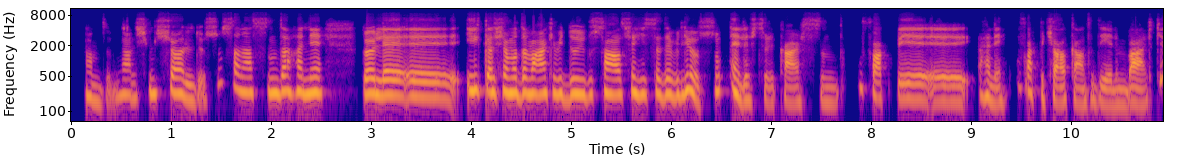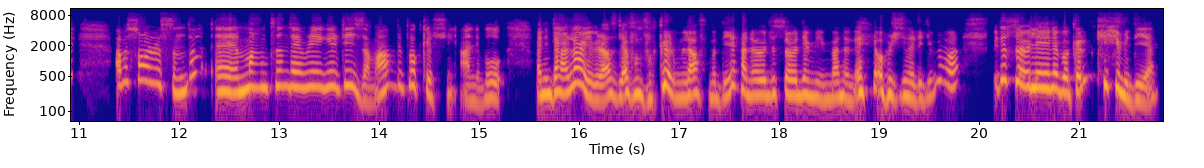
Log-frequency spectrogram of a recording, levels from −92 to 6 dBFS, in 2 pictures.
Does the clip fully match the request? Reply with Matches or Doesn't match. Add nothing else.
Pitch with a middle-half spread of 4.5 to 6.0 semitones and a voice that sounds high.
Matches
